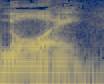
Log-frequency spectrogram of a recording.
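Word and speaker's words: Ngoy: His last name is N-G-O-Y. I assume that's one of those letters. I guess the G is silent. Fiston Noy.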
